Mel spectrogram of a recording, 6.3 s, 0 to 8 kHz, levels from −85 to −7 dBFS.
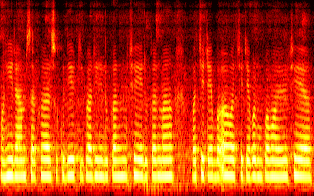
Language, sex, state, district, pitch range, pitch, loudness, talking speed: Gujarati, female, Gujarat, Valsad, 200-210 Hz, 205 Hz, -15 LUFS, 145 wpm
